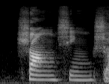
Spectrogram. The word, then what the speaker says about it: 伤心: So sad, S-H-A-N-G. – That's right. – X-I-N. – 没错. – Right? 伤心. – 伤心. – 伤心, okay. 对. Now, trust. X-I-A-N-G. – Very good. – X-I-N.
